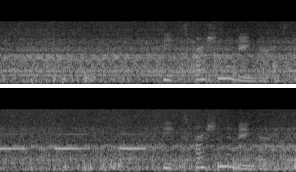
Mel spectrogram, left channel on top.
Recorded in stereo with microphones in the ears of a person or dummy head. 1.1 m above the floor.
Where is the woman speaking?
25° left (ahead or behind).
